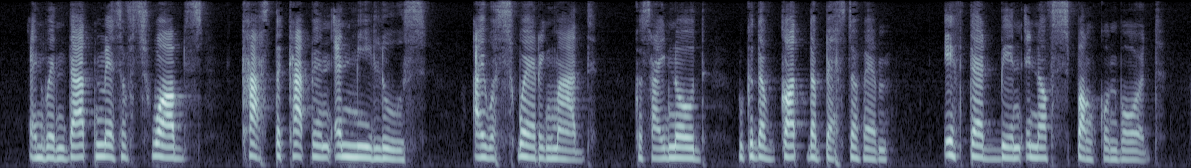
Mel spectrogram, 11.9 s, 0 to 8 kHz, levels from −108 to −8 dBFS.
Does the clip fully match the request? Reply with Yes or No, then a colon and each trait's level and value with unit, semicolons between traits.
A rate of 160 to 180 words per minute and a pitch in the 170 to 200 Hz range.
Yes: average, 175 wpm; high, 190 Hz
